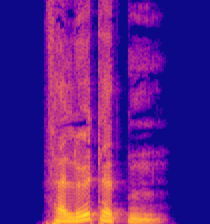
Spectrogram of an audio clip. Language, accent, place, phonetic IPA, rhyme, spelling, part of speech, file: German, Germany, Berlin, [fɛɐ̯ˈløːtətn̩], -øːtətn̩, verlöteten, adjective / verb, De-verlöteten.ogg
- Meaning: inflection of verlöten: 1. first/third-person plural preterite 2. first/third-person plural subjunctive II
